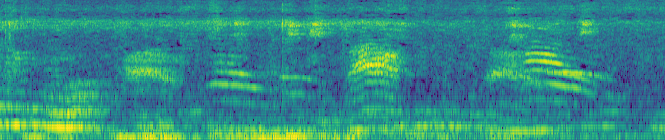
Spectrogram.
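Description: A cat meowing several times, each meow rising and then falling in pitch, about a second and a half apart.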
